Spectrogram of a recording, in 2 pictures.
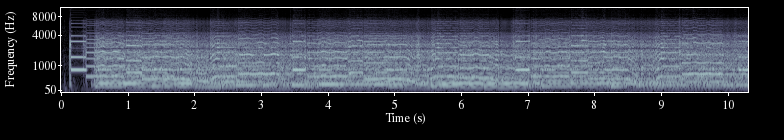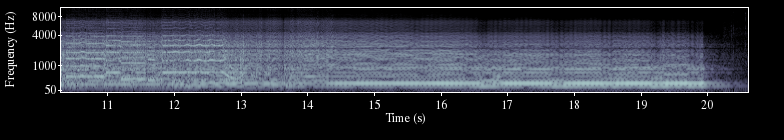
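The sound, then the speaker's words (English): A heavily distorted electric guitar played through a Pep Box 2 and an Earth Drive pedal plays a sustained, fuzzy power-chord riff with thick overdrive, loud, shifting into ringing held chords near the end before fading out. No voices. “The combination of the pep and the earth drive is silky, which I like.”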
